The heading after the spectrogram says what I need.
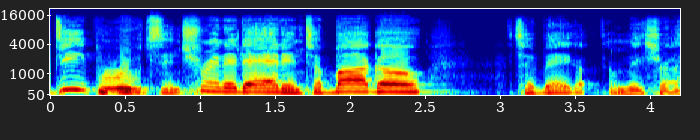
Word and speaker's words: Tobago: Raised in Brooklyn, New York, with deep roots in Trinidad and Tobago.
